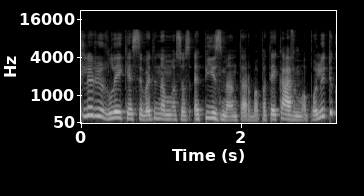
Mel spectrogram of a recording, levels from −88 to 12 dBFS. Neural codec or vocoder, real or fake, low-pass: none; real; 10.8 kHz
